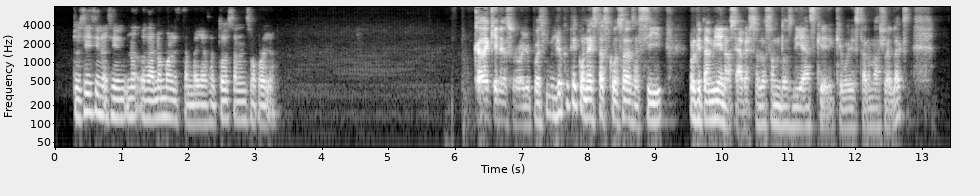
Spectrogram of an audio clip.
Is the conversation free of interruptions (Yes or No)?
Yes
